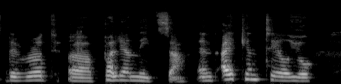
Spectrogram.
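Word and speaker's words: паляниця: groups our soldiers till uh tell the word pronounce the word uh palyanizza and I can tell you none of Russians can pronounce that word properly nobody so they can't say palanica but that sounds absolutely not not in a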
